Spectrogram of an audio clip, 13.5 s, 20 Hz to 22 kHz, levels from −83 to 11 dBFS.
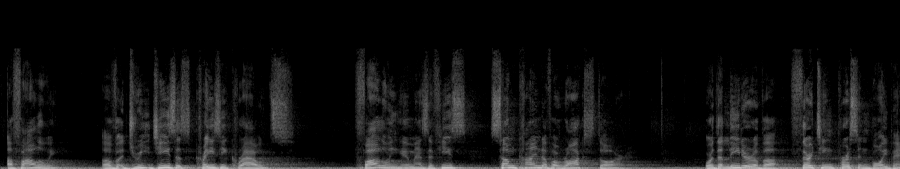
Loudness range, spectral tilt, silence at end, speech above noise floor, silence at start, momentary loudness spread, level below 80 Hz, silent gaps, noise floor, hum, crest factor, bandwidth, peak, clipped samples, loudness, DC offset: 4 LU; -8 dB/octave; 0 s; 21 dB; 0 s; 22 LU; -54 dBFS; none; -42 dBFS; none; 14 dB; 14 kHz; -8 dBFS; under 0.1%; -23 LUFS; under 0.1%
